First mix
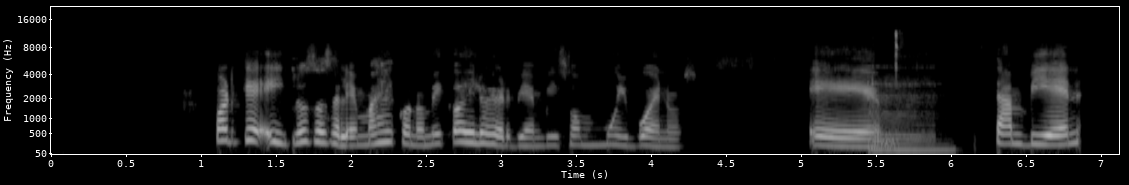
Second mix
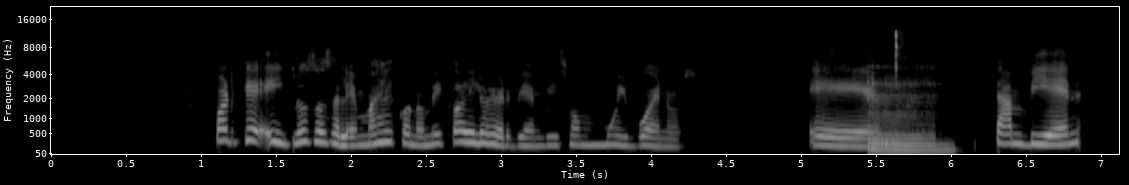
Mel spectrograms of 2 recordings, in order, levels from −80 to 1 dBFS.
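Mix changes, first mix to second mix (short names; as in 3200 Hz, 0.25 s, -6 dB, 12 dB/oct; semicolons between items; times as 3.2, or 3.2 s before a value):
first voice -8.5 dB; master: add bell 210 Hz +12.5 dB 0.76 oct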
